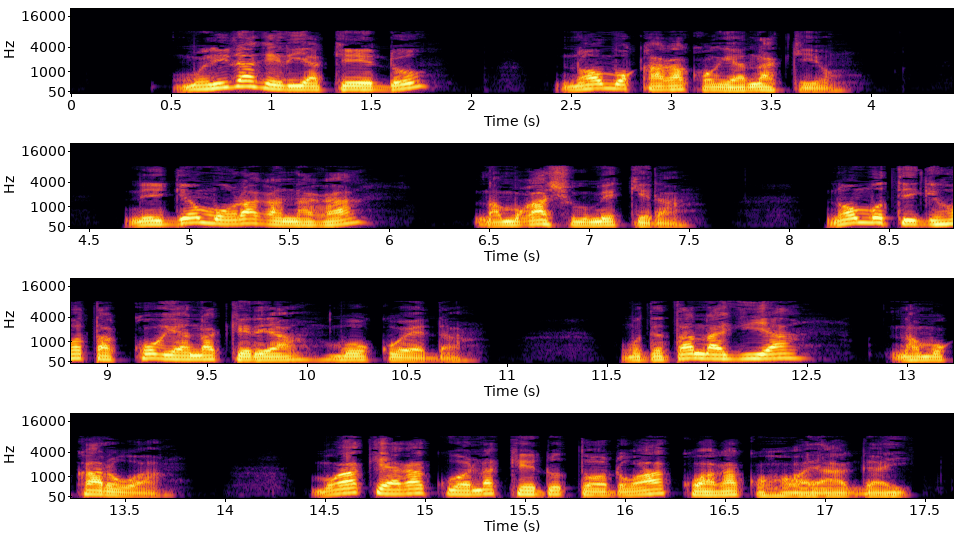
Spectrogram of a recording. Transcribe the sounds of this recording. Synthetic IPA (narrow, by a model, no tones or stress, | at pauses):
mweɾiɾaɣeɾiakeːdo | nɔmokaɣakoɣeanakeɔ̰ | niːɡemoɾaɣanaɣa | na̰moɣaʃuːmekeɾa̰ | nɔmotiɡeɦɔtakoɣeanakeɾeamokwɛda̰ | motɛtanaɣia | namokaɾoa | moɣakeaɣakuɔnakeːndotɔːndowakwaɣakoɦɔjaɡai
